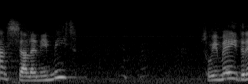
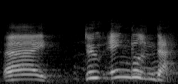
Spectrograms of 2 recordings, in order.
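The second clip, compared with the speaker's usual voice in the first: the German complains, slow and laughing; mock German accent; 4 semitones higher, slower than usual. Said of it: "the German comes back and he goes".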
